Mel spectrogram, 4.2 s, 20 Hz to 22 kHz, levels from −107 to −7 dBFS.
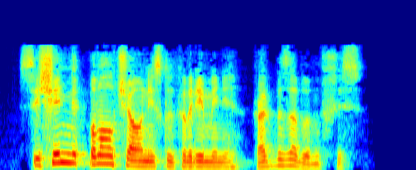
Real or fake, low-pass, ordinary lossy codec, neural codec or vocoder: fake; 7.2 kHz; MP3, 32 kbps; codec, 16 kHz, 0.5 kbps, FunCodec, trained on LibriTTS, 25 frames a second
